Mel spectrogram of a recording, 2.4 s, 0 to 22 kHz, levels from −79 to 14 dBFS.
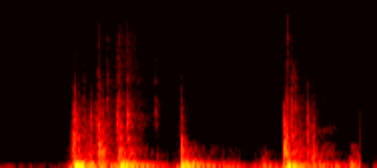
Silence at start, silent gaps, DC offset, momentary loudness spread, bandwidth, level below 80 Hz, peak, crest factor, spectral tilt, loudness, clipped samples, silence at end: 0.4 s; none; under 0.1%; 15 LU; 4.2 kHz; -28 dBFS; -10 dBFS; 18 dB; -8.5 dB/octave; -32 LUFS; under 0.1%; 0.1 s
